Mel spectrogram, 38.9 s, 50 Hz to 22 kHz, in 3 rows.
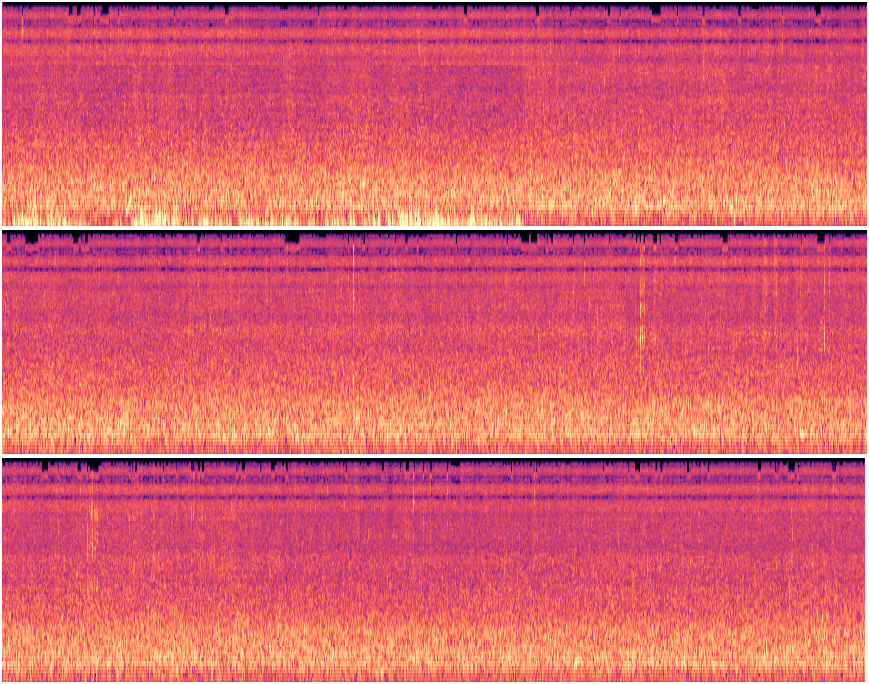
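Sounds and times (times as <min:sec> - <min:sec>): wind rumble on microphone: 0:00.0 - 0:07.9
river water running: 0:00.0 - 0:38.9.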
